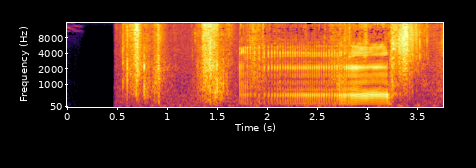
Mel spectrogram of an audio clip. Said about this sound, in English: That's a deer. You're right. Actually, you're right. It is in fact a deer.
